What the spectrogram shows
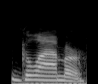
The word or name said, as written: glamour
